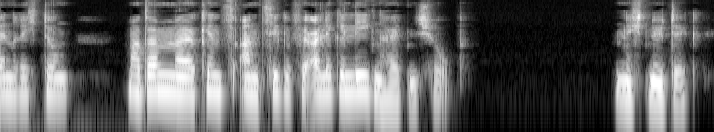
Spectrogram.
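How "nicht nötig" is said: curt. A narrator's reading. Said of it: "sagte dieser knapp".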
